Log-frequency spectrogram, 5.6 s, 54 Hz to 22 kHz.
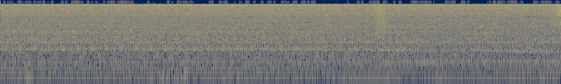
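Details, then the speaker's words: Volkswagen Touareg V6 TDI diesel with P0087 no-start, after fitting and coding new injectors: steady, even idle with constant low hum and no misses or knocks; runs again. "Ayan so k kita niyo umaandar na ulit siya Nabuhay na siya ng mga na-stock din ito ng mga ilang linggo kasi yung parts hindi pa dumating matagal so at least umandar na siya ngayon"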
